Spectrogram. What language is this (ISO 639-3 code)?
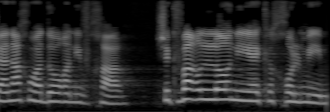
heb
